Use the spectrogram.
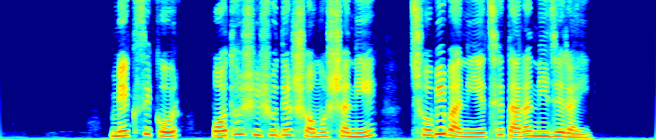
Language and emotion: Bengali, neutral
